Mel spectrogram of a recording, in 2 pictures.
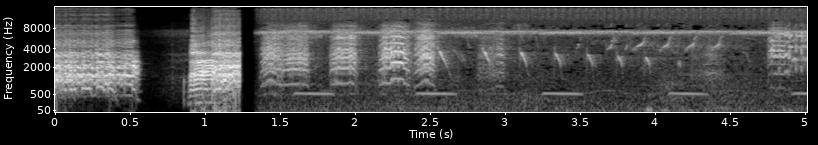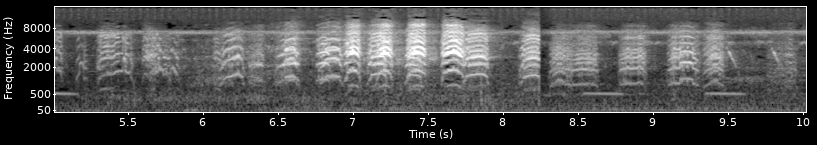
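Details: Critically endangered blue-throated macaws linked to artificial nest boxes. Rapid rasping calls repeat roughly twice a second and swell into louder harsh bursts near the end, over a steady low-pitched hum.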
